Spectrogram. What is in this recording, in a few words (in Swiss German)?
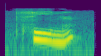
"sehne", Bas Rhin; medecine; tendons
